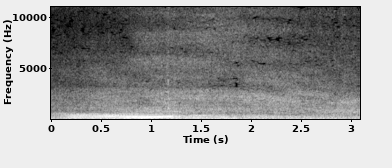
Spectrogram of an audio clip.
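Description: A car engine hums as a car drives past close by.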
